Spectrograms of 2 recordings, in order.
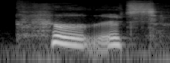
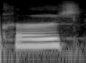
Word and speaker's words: Kerze: Um, and so we're going to be talking about 17-year-old Christopher Kur, I believe is how you pronounce his name.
